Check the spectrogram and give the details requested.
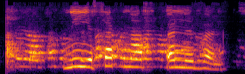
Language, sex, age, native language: Icelandic, male, 10, Icelandic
